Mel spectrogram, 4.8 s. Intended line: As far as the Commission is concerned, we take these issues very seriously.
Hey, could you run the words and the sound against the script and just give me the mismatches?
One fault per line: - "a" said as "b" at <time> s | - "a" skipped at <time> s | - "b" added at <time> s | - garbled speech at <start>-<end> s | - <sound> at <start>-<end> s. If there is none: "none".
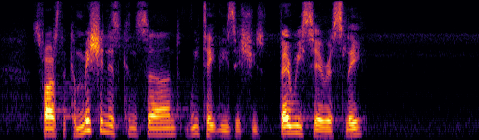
none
